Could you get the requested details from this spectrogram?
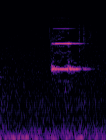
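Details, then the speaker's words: One brief, high-pitched electronic beep over quiet room noise from an electrocautery unit as a small nevus araneus (spider vein) on the hand is treated, the patient warned of a little pinch; electrocautery beep. "this is the Coty it's just a little pinch okay you're going to hear this noise but a little baby pinch right pinch okay"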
